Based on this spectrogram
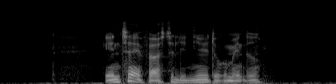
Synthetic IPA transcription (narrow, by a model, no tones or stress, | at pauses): ɡ̥ent͡sʰɛ̰ːfɶɐsd̥əlinjəid̥o̝kumen̰d̥ð̞̩ˠ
